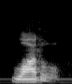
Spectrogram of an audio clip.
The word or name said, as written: waddle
